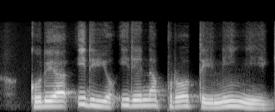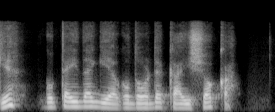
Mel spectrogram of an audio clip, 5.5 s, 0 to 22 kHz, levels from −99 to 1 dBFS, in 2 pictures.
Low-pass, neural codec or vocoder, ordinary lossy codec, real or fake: 10.8 kHz; codec, 16 kHz in and 24 kHz out, 0.9 kbps, LongCat-Audio-Codec, fine tuned four codebook decoder; none; fake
